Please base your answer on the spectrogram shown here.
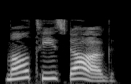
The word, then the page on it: maltese dog: British English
